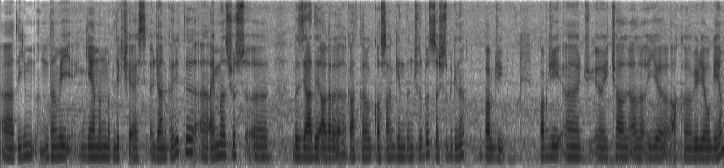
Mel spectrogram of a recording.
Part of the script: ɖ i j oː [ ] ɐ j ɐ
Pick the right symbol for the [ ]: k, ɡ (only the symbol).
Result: ɡ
